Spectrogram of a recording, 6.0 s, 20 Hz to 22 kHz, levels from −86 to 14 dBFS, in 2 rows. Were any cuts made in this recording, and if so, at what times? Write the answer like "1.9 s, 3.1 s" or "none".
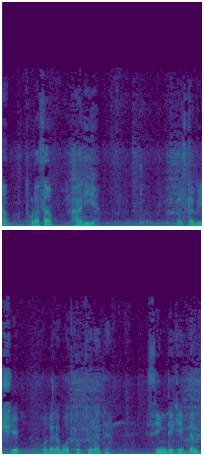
none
